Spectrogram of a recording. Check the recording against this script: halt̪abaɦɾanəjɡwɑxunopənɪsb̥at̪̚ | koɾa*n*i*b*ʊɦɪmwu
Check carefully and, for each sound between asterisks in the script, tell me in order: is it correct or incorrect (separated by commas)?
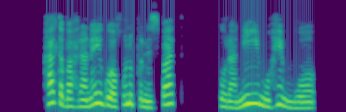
correct, incorrect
